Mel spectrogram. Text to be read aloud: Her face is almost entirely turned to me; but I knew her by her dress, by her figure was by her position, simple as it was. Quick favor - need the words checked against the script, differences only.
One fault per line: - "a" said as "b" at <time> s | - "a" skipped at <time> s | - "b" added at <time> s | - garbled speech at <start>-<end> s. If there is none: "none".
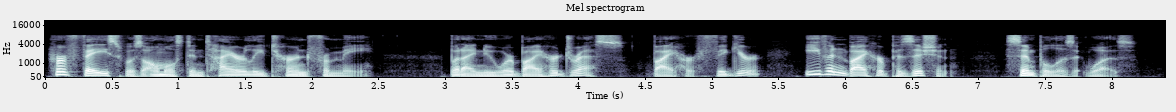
- "is" said as "was" at 0.6 s
- "to" said as "from" at 2.0 s
- "was" said as "even" at 5.7 s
